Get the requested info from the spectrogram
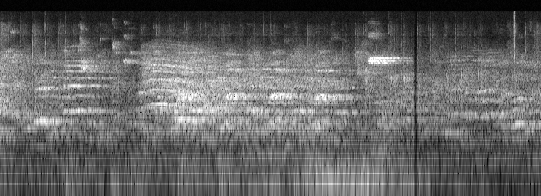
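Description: A basketball dribbling on a hardwood gym floor among the voices of players and spectators, echoing in a large hall, with a brief high squeak about seven and a half seconds in.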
